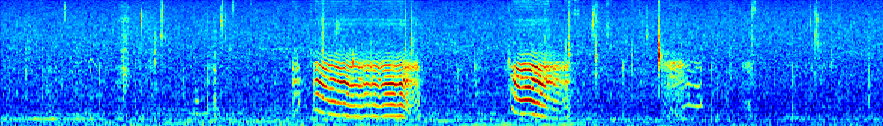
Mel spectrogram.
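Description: Four-day-old Border collie puppy crying: two high cries about three and five seconds in, each sliding down in pitch, and a short fainter one soon after.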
